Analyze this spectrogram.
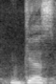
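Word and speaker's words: guest: में के साइलेंट है, गेस्ट में जो है यू साइलेंट है, और इसके बाद स्वाड में क्या के आर जो है ये साइलेंट है।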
